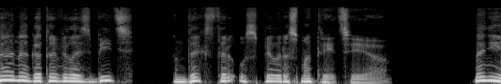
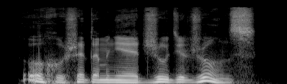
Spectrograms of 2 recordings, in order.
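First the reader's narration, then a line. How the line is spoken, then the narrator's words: Grumbling. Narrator (Russian): проворчал мистер Гедрик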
